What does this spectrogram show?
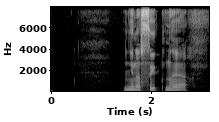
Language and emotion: Russian, positive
